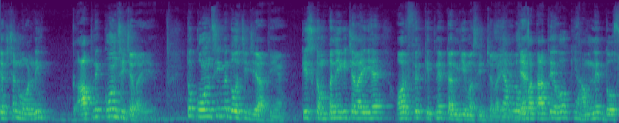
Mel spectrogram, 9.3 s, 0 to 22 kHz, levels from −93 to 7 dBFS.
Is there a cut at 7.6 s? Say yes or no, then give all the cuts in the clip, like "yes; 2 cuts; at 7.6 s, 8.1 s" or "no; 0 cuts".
yes; 1 cut; at 7.6 s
